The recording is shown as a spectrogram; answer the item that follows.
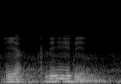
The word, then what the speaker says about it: erklären: We read it like air. Air. We pronounce air. Air. So for example, we have this word erklären.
